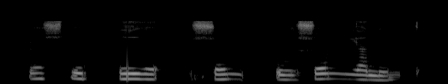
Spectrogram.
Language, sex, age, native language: Icelandic, female, 7, Icelandic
